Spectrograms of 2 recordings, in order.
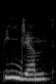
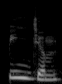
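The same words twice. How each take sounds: First: The last vowel is pronounced as 'a'. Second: The last vowel is pronounced as 'e'. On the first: The speaker calls it right. "yang seharusnya adalah diucapkan dengan pinjam" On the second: The speaker calls it wrong. "Fonem A di sini diubah menjadi fonem E"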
